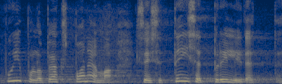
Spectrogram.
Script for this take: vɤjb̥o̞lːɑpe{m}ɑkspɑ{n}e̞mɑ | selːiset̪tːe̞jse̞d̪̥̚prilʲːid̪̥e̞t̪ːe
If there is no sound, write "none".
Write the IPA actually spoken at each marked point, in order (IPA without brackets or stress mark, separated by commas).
none, n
